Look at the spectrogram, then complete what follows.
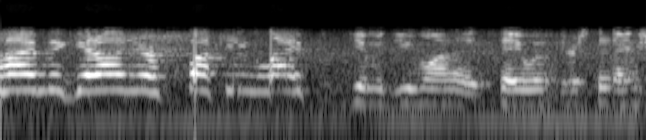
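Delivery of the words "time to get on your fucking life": very high-pitched, shrill ranting yell. Retelling how Jen went off at people, imitating Jen's yell. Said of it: "And she was yelling".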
